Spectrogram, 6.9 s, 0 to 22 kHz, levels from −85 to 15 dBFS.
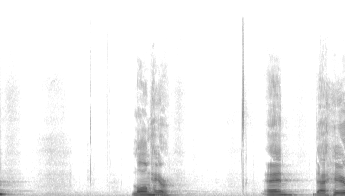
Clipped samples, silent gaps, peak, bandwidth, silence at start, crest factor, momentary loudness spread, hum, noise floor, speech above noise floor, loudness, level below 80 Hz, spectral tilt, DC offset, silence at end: under 0.1%; none; -8 dBFS; 14.5 kHz; 0 s; 18 dB; 25 LU; none; -62 dBFS; 42 dB; -22 LUFS; -64 dBFS; -6.5 dB/octave; under 0.1%; 0 s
